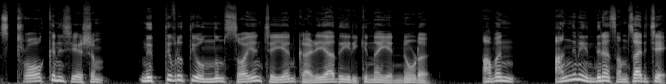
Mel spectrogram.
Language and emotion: Malayalam, angry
